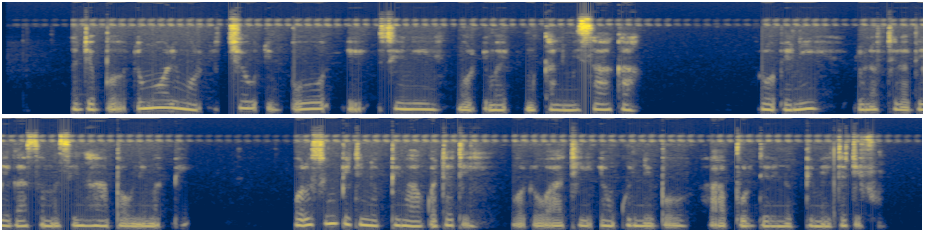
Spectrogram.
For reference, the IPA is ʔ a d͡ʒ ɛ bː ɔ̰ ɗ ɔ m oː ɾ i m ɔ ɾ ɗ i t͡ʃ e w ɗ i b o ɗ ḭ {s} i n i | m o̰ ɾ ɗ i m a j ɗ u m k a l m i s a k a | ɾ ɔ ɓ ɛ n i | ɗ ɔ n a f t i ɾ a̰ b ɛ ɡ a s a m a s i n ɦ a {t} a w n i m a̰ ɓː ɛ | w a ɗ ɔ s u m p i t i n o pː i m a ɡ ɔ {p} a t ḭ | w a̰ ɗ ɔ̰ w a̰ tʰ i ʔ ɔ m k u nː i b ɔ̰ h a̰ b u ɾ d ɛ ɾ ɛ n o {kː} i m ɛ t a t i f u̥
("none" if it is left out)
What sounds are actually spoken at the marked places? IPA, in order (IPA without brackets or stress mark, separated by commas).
s, p, t, pː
